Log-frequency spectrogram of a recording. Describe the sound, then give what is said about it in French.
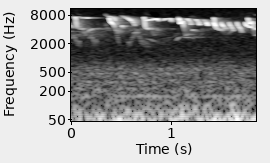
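A treecreeper gives a rapid series of very high, thin, wispy call notes that slide and flutter, fairly faint and continuous, with only a low background hum beneath and no talking. “Des grimperons.”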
